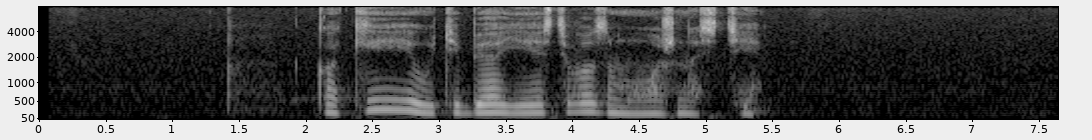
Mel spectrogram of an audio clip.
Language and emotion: Russian, sad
